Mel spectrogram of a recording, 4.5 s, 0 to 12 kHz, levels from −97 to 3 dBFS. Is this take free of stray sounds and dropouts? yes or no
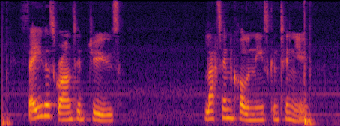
yes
